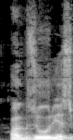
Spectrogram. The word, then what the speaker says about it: uxorious: अग्जोरियस पढ़ते हैं इस वर्ड को, UXORIOUS, अग्जोरियस पढ़ते हैं इसको, प्रोनाउंसिएशन अग्जोरियस होता है।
